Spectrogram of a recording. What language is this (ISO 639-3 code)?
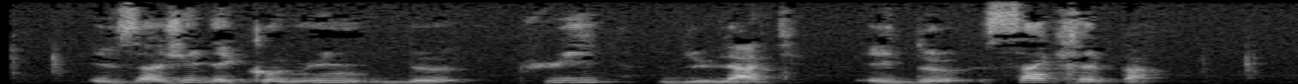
fra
